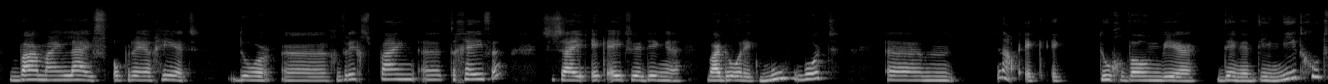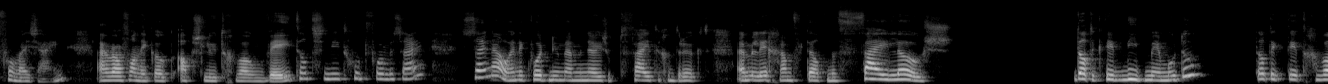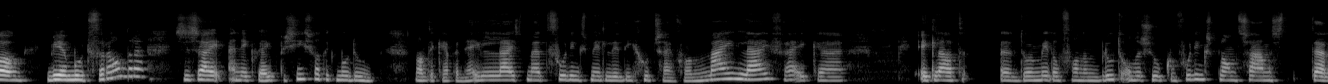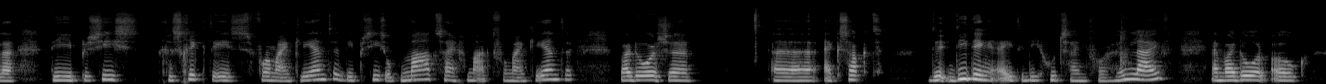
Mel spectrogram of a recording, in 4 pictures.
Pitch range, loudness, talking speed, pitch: 185-225 Hz, -28 LUFS, 175 wpm, 195 Hz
